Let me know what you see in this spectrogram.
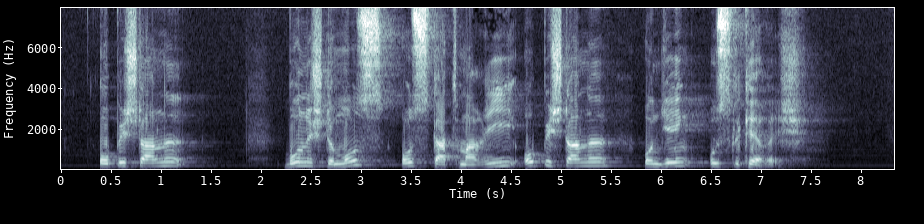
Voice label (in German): "opjestanne" im Satz; heimatfreunde weibern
